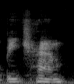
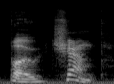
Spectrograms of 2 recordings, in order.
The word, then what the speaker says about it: Beauchamp: Apparently, it's called Kibworth Beecham. It's spelled Kibworth Beauchamp. Beauchamp. Beauchamp. But Beauchamp. But you put it together, I get a French connotation from it, and I automatically pronounce it Beauchamp.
